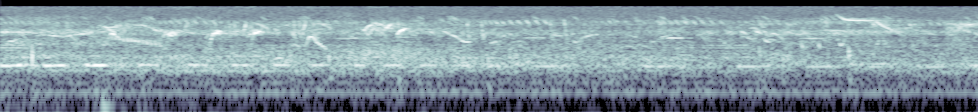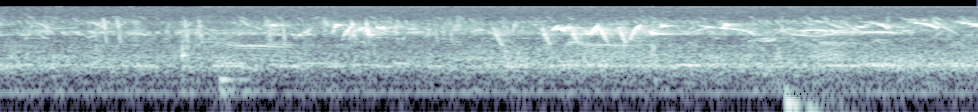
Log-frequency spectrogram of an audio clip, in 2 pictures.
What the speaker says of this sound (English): Sounds like a yellow-breasted apalus. A little insectivorous bird.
